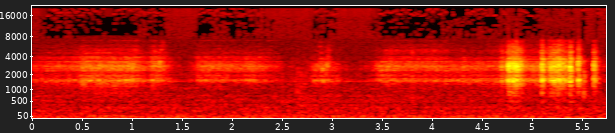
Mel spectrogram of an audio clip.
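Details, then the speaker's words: Crosley-branded Moffat G-165 five-tube radio on first startup after capacitor replacement, being tuned: scratchy, hissy crackle coming and going in uneven bursts; owner suspects a short or dirt in the tuning capacitor, not confirmed. "oh that was like a short in the Capa in the tuning capacitor or some dirt or something funny it would come and go like that"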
